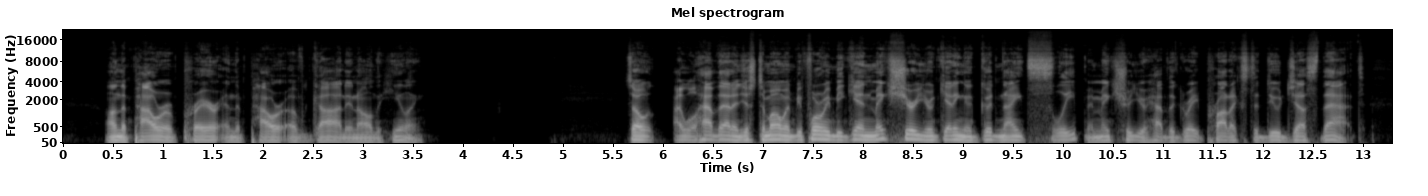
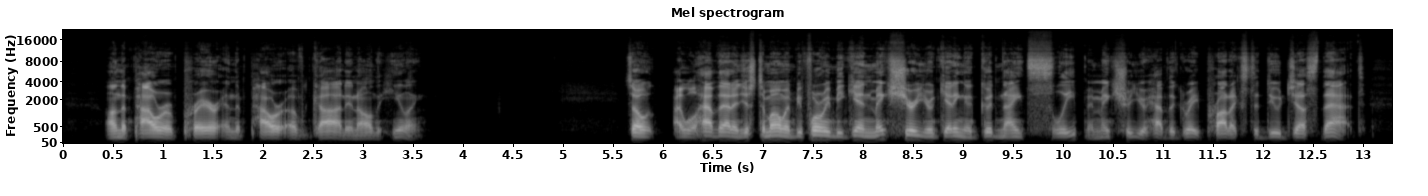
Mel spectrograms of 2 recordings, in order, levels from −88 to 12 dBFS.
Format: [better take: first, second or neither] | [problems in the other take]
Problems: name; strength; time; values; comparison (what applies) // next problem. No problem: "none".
first | thin; very; fading below 300 Hz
